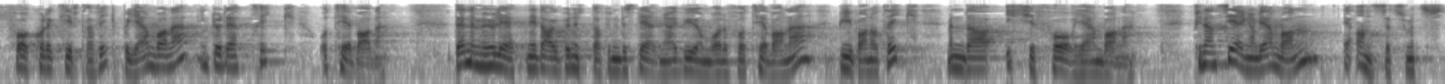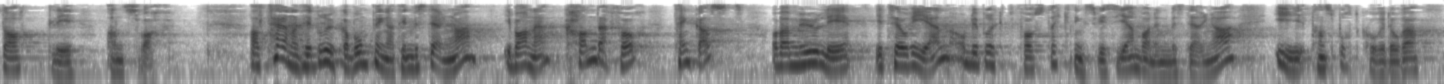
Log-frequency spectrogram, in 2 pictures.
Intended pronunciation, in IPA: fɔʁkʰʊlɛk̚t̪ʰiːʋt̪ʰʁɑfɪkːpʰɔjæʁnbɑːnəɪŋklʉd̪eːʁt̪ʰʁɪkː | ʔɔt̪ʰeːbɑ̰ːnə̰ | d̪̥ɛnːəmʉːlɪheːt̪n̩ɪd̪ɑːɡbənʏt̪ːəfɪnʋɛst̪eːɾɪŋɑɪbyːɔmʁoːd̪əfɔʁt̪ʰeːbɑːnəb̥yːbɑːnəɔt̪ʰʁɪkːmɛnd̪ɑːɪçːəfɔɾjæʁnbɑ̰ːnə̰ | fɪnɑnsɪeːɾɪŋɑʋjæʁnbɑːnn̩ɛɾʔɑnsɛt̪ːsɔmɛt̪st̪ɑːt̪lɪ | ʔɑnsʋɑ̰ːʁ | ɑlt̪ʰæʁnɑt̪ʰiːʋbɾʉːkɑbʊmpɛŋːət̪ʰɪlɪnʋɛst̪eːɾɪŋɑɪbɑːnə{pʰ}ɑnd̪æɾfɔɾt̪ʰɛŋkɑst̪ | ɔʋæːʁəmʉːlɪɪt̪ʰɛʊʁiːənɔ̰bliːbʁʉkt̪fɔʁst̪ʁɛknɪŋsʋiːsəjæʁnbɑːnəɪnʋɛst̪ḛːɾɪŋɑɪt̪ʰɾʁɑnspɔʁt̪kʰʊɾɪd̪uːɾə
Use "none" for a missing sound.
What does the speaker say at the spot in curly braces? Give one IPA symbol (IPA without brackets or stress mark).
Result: kʰ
